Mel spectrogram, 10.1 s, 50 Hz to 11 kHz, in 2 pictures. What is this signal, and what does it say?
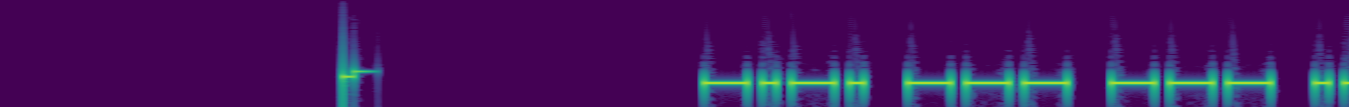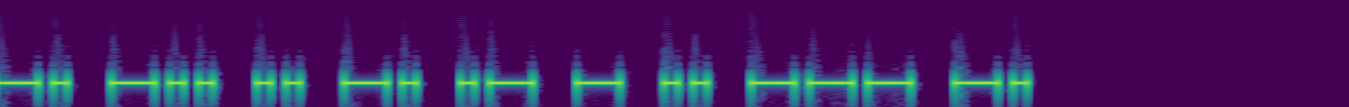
Morse code, heard as a keyed tone, about 22 wpm, 700 Hz. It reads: COORDINATION
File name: Twelve Letter Words - 22wpm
